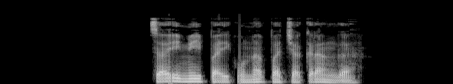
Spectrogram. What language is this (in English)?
Sihuas Ancash Quechua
